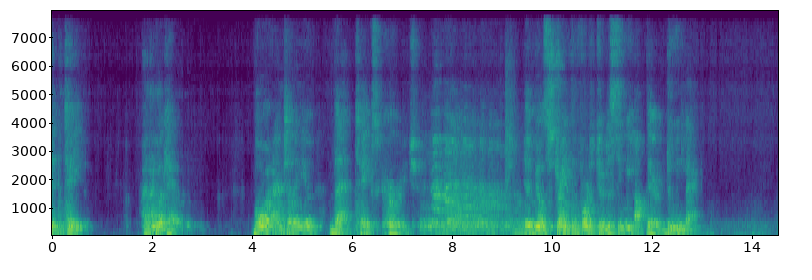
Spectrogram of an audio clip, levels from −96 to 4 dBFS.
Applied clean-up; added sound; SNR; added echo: neural separator model SepFormer DNS4.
